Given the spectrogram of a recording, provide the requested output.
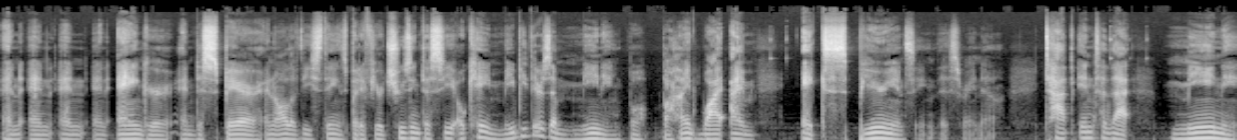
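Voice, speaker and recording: In a plain, everyday voice, a man talks at a fairly slow pace with a fairly low pitch and fairly even intonation. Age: 20s. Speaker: rapper. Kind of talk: casual chat.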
